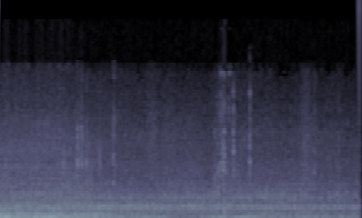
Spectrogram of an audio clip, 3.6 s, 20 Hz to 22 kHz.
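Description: A 1987 Pontiac Fiero drives with its engine giving a steady, deep rumble that stays loud and continuous throughout, with no one speaking.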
